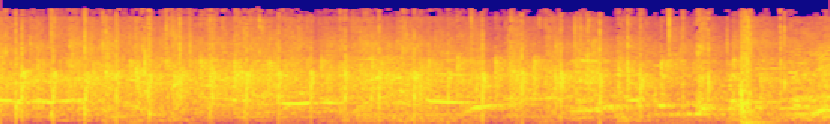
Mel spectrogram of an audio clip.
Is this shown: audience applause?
yes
